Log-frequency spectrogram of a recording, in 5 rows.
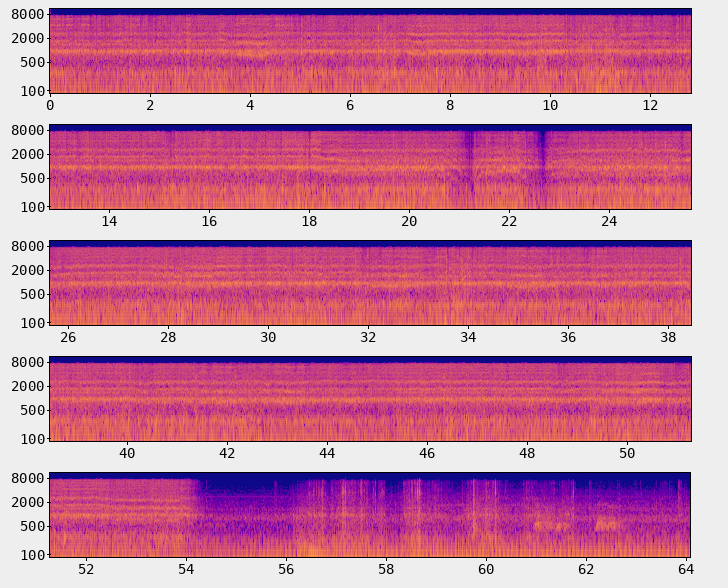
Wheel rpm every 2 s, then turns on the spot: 230, 230, 230, 230, 230, 230, 230, 230, 230, 210, 130, 130, 200, 220, 220, 230, 230, 230, 230, 230, 230, 220, 230, 230, 220, 220, 200, 30, 10, 20, 10, 0.
56-62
